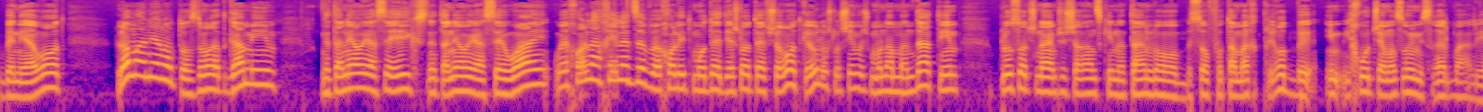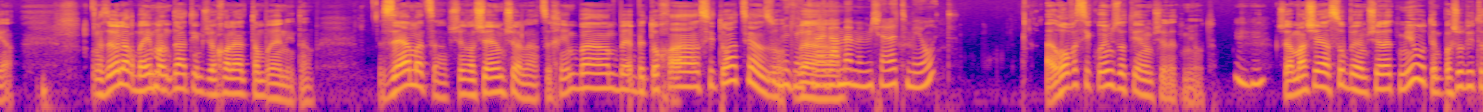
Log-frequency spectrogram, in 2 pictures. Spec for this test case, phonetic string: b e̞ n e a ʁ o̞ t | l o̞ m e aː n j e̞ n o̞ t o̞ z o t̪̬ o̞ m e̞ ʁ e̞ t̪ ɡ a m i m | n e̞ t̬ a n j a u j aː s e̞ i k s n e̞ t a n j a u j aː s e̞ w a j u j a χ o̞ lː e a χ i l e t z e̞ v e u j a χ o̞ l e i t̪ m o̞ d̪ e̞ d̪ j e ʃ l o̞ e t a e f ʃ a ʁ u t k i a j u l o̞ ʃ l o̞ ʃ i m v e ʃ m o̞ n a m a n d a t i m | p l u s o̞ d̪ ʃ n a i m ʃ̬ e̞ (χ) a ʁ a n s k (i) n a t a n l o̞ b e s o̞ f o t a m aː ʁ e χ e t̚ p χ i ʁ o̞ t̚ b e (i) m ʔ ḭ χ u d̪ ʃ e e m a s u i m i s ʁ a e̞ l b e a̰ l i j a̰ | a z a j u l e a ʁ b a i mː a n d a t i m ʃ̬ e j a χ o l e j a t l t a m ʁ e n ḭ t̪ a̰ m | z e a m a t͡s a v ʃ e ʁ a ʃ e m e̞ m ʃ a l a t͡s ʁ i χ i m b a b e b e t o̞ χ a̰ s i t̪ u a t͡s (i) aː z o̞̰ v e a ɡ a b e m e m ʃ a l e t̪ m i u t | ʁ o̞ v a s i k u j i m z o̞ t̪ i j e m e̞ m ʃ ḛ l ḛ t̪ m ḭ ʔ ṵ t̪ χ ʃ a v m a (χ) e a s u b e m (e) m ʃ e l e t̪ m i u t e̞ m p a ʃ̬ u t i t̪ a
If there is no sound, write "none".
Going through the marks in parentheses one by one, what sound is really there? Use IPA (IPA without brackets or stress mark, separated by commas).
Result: ʃ, i, i, j, ʃ, e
